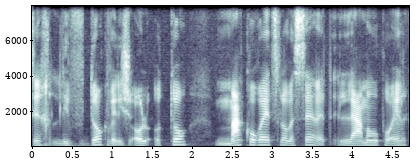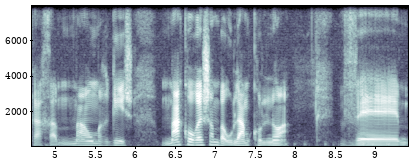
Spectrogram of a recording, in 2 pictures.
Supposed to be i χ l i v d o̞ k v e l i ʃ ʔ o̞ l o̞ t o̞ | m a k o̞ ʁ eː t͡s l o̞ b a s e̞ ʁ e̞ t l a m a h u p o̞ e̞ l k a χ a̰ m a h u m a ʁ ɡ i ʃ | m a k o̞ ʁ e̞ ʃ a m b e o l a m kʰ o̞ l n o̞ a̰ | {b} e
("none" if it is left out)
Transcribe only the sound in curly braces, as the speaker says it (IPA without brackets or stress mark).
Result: v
